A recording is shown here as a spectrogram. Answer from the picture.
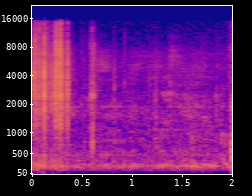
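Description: A hardened bar-top coating being peeled off a countertop by hand: a quick run of crackling, tearing clicks at the start, then a few faint crackles.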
